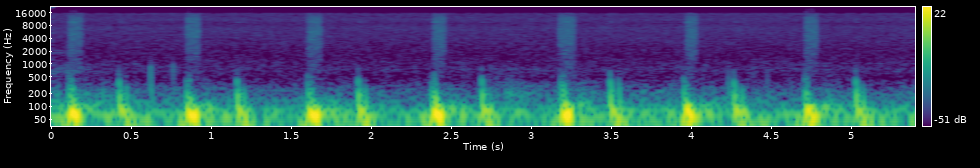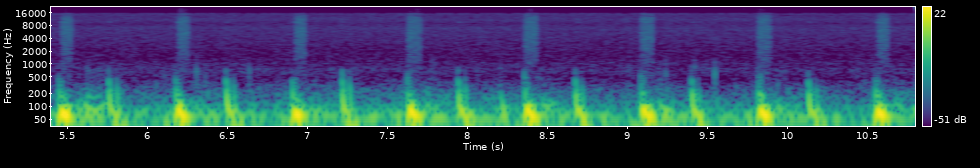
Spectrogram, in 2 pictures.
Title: Visible Heartbeat (With Heartbeat Sounds)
